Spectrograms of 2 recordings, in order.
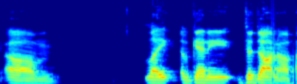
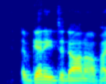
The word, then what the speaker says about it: Evgeny Dadonov: And I feel bad for someone like Evgeny Dadonov. I said his name incorrectly the first time. Evgeny Dadonov.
